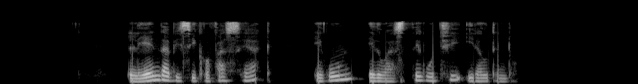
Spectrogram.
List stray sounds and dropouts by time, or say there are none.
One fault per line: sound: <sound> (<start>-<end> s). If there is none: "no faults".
no faults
